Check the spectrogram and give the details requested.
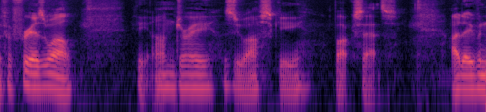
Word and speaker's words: Andrzej Żuławski: made more films, because the way I learned how to pronounce his name, which, again, I'm trying, it might not be correct, was from an audio commentary I found on YouTube for another film he directed, and he said, "Hi, I'm ANDRZEJ ŻUŁAWSKI." So pretty sure that's how you say it.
